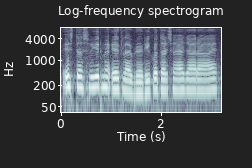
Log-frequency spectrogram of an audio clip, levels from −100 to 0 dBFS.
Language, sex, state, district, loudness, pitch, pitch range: Hindi, male, Uttar Pradesh, Lucknow, -12 LUFS, 150 Hz, 145-175 Hz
